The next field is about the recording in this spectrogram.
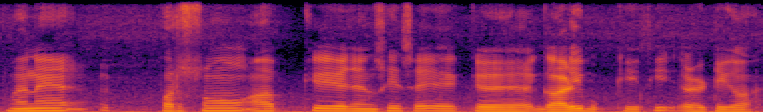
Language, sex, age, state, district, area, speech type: Urdu, male, 18-30, Uttar Pradesh, Siddharthnagar, rural, spontaneous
